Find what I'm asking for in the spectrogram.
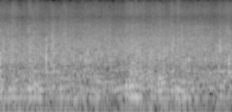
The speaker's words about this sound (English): What you're hearing is the gentle waves of the excess water. It's just overflowing on a concrete ledge down a series of steps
